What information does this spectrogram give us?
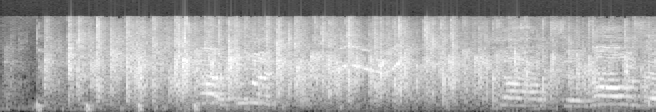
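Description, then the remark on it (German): An audience at a VMP live recording in Frankfurt am Main bursts into steady, dense clapping that holds for several seconds, with whoops and cheering voices rising over the applause. “Bitte am Anfang mal einen Applaus für euch.”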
